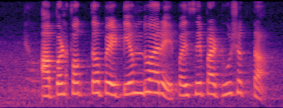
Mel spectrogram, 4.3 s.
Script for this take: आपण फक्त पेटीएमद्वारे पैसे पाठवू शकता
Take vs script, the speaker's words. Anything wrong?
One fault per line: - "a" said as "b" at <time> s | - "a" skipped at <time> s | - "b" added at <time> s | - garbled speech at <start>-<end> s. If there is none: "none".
none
